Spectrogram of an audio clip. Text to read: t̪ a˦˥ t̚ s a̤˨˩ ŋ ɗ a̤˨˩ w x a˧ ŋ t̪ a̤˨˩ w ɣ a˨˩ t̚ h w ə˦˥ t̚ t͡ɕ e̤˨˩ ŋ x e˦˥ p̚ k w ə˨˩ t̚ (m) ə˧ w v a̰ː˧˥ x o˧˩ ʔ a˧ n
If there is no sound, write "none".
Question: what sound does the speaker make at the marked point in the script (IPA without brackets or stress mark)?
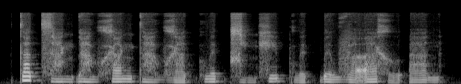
ɓ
